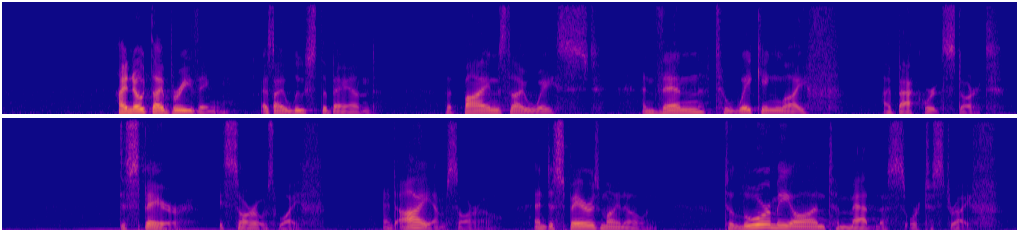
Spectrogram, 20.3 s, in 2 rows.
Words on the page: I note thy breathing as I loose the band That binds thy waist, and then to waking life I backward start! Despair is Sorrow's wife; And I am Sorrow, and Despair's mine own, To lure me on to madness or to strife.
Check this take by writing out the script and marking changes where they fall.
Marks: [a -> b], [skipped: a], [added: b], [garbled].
I note thy breathing as I loose the band That binds thy waist, and then to waking life I backward start! Despair is Sorrow's wife; And I am Sorrow, and Despair's mine own, To lure me on to madness or to strife.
